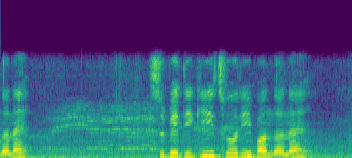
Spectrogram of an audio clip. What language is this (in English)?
Nepali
